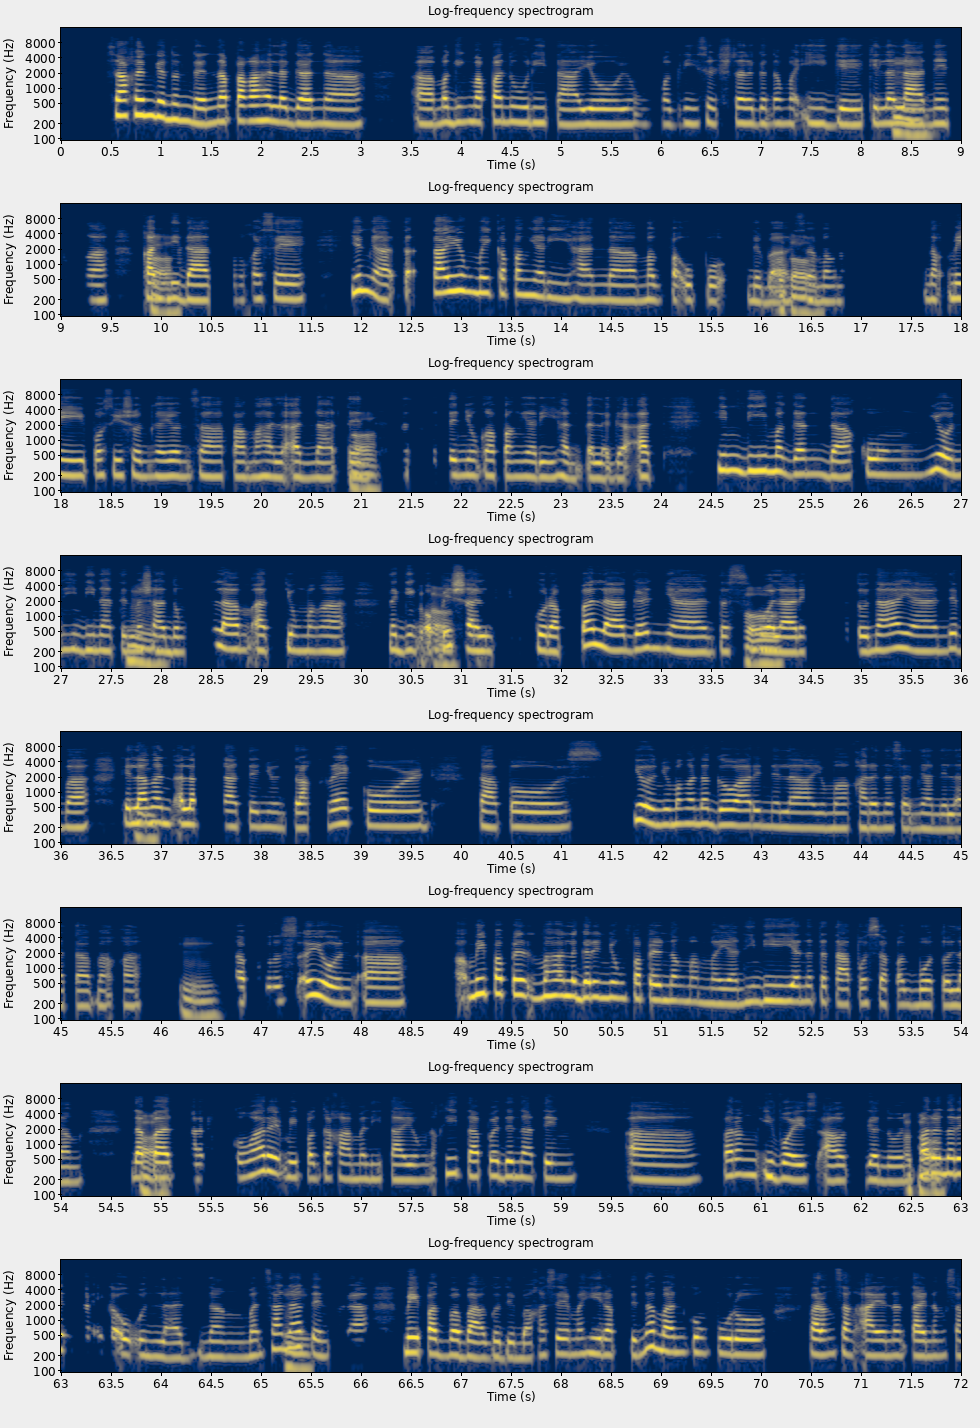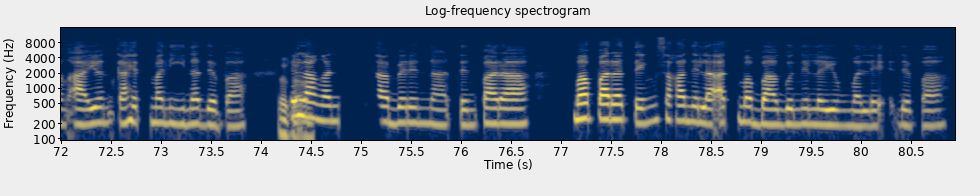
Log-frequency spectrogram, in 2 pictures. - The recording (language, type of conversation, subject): Filipino, unstructured, Paano mo ilalarawan ang magandang pamahalaan para sa bayan?
- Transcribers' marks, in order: other background noise; background speech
